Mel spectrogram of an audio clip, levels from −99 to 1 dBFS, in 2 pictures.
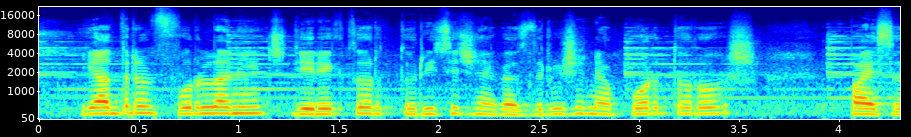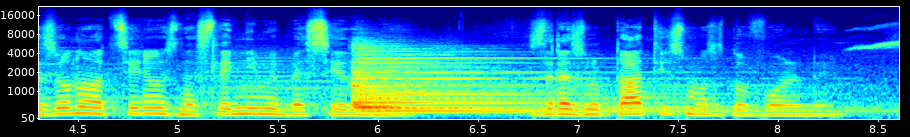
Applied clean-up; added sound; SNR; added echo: none; Church bell; 5 dB; none.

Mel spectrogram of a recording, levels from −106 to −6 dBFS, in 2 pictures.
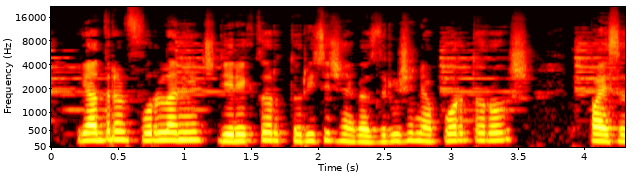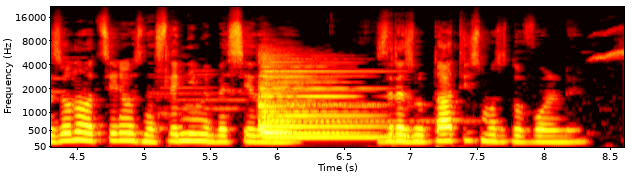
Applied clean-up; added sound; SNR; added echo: classical method Wiener filter.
